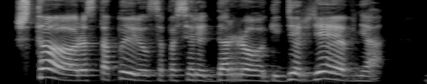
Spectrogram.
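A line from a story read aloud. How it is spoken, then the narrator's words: Gruff bellow, rough man. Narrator (Russian): гаркнул какой-то мужик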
